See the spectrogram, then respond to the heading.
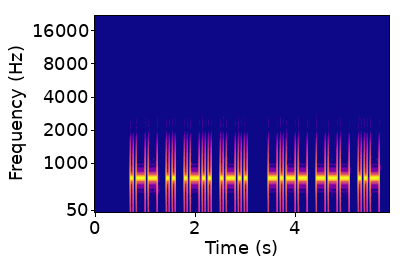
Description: Morse code, heard as a keyed tone, about 19 wpm, 700 Hz. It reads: WILL YOU
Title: Sentences from Top 900 Words 20wpm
